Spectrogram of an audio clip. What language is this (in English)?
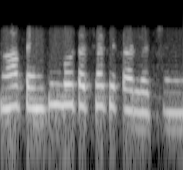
Maithili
